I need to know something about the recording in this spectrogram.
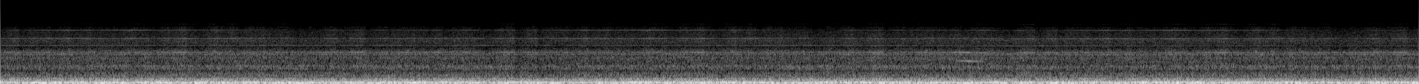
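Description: A jet engine roars steadily from inside a cockpit.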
